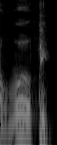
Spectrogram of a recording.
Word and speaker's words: Whoop: You don't pronounce the H? No, that's too. I feel like that's too on the nose.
